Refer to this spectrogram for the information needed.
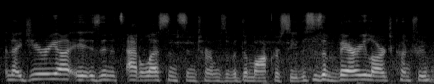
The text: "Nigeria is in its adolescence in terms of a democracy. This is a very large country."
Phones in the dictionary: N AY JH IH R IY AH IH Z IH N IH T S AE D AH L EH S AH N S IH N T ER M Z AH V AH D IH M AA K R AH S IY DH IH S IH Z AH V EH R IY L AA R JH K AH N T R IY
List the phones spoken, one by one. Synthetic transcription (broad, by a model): N AY JH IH R IY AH IH Z IH N IH T S AE D AH L EH S AH N S IH N T ER M Z AH V AH D IH M AA K R AH S IY DH IH S IH Z AH V EH R IY L AA R JH K AH N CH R IY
